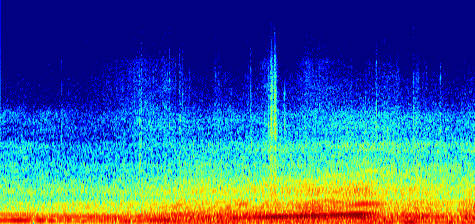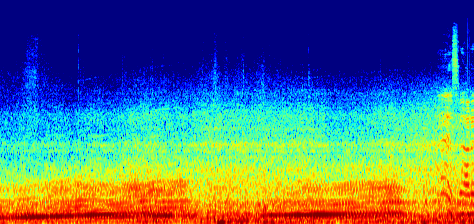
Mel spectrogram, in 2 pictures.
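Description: A Ford Mustang on Mickey Thompson drag radials drives through snow, its engine rumbling steadily with several rising revs as it pulls along, close and loud inside the car while someone talks over it.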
